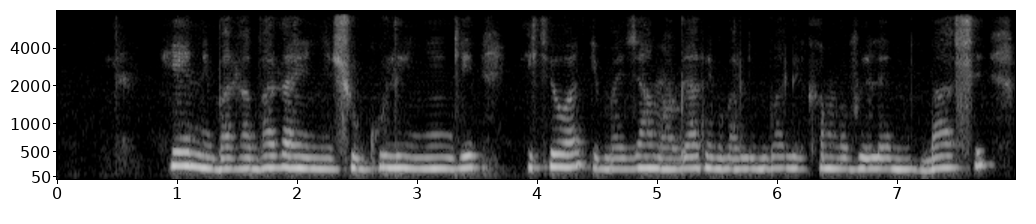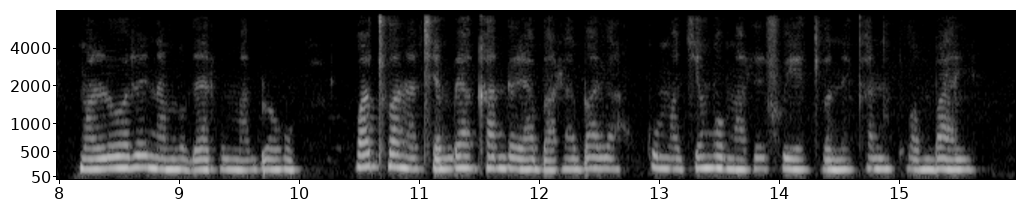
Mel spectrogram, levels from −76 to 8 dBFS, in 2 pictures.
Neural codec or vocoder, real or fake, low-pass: codec, 16 kHz in and 24 kHz out, 1 kbps, XY-Tokenizer; fake; 7.2 kHz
